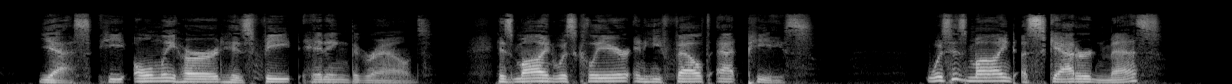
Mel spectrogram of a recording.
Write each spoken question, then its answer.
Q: Was his mind a scattered mess?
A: No, his mind wasn't a scattered mess.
